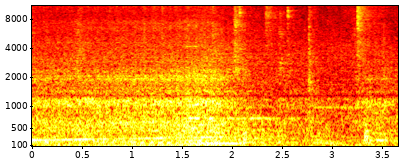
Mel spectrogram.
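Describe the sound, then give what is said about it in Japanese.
Steady, loud interior rumble of a moving city bus in Japan bound for Katsura Station: a continuous low engine drone and road noise with a faint hum, fairly even throughout, and no one speaking. “車内では他のお客様のご迷惑にならないよう乗車マナーを守りましょう。”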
